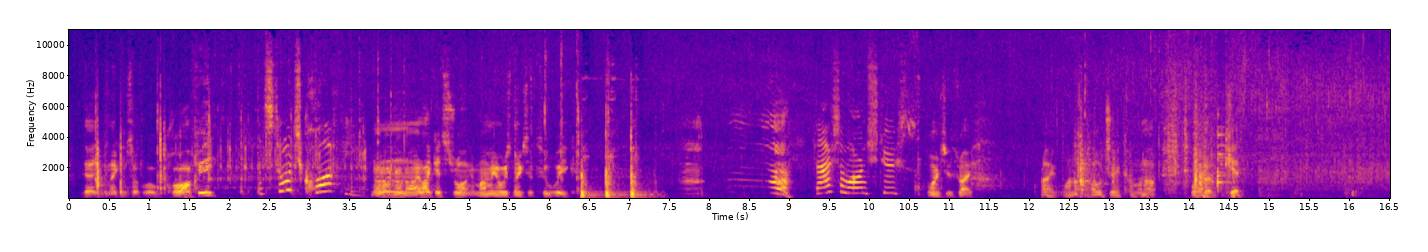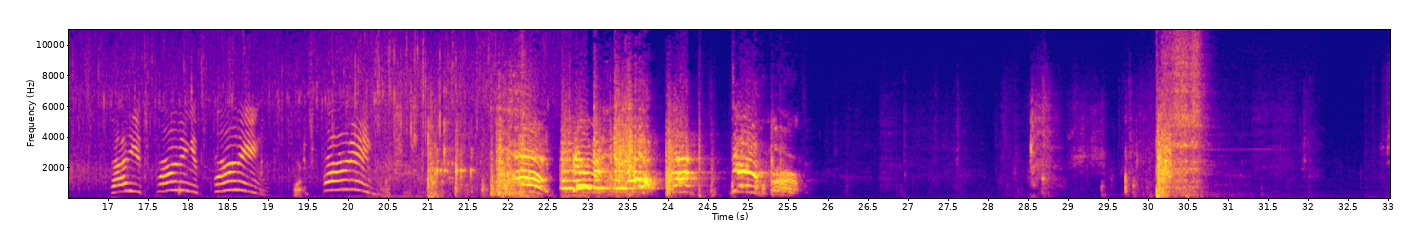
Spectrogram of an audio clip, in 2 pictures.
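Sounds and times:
food sizzling in a pan: 0.0s - 24.3s, 29.8s - 31.8s
man yelping: 21.9s - 25.8s
man shouting loudly: 22.0s - 25.8s.

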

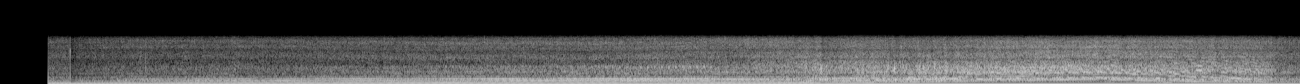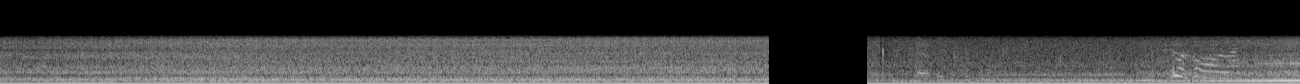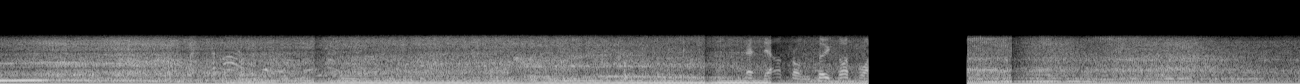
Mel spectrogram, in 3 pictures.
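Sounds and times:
engine idling and revving: 0.5s - 20.7s, 21.7s - 34.7s, 35.6s - 39.0s.

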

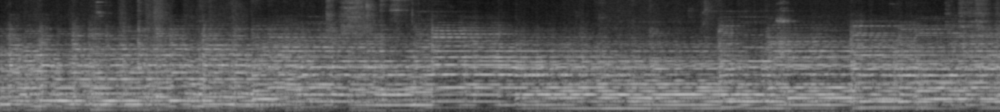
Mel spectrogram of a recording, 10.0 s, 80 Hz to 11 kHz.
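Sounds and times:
electric guitar chords: 0.0s - 10.0s.

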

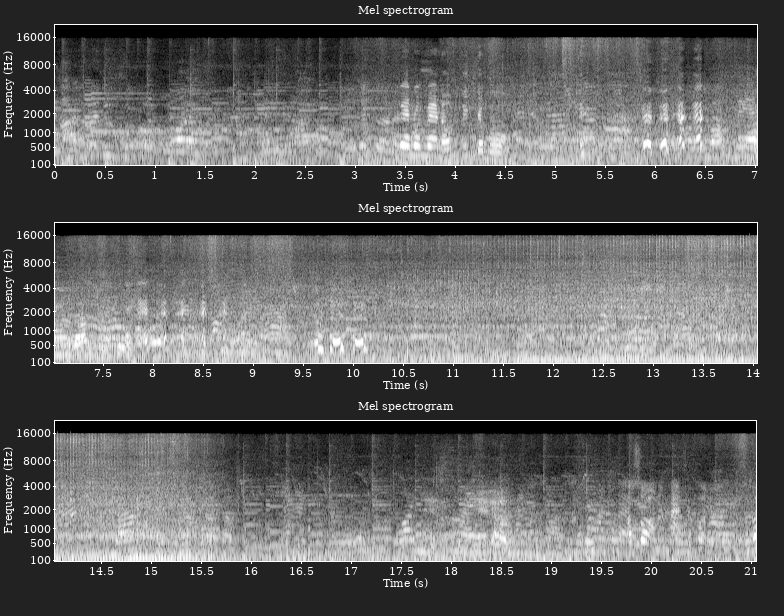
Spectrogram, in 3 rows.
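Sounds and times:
music: 0.0s - 21.0s
people's voices: 0.0s - 21.0s.

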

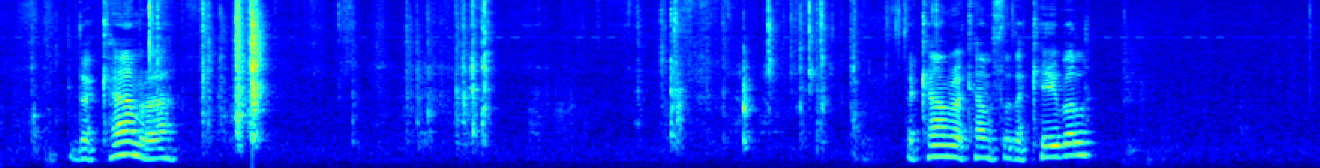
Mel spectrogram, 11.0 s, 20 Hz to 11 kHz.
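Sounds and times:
plastic packaging clicks and crinkles: 1.2s - 7.6s.

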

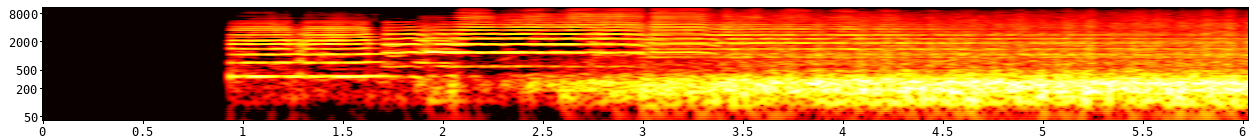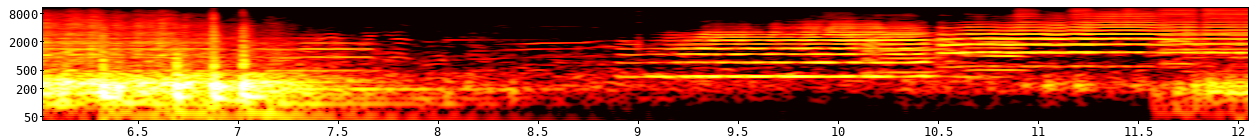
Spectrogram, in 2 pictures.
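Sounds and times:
brass chord: 1.0s - 8.1s, 8.9s - 12.0s
snare and bass drum roll: 2.1s - 8.0s.

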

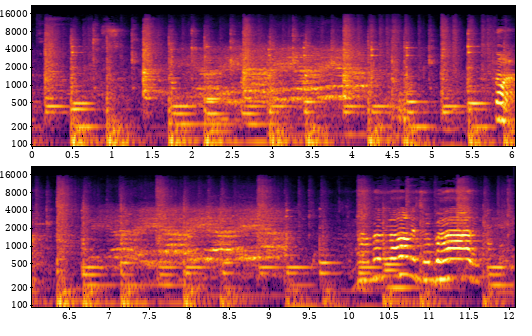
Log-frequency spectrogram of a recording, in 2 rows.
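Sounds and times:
soul band playing: 0.0s - 12.0s.

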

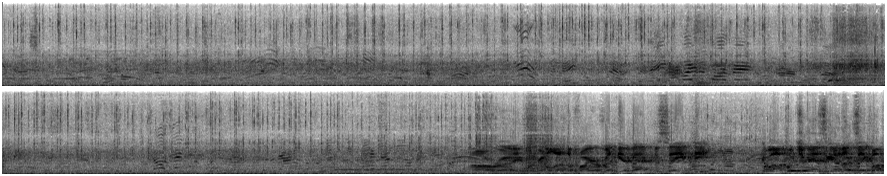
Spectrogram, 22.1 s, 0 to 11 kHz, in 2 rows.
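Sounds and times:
crowd voices: 0.0s - 22.0s
race car engines revving: 0.0s - 22.0s.

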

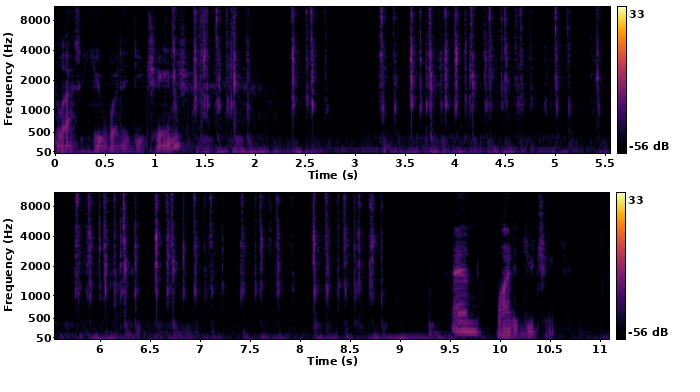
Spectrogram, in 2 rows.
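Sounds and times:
typing on computer keyboard: 1.2s - 8.9s.

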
